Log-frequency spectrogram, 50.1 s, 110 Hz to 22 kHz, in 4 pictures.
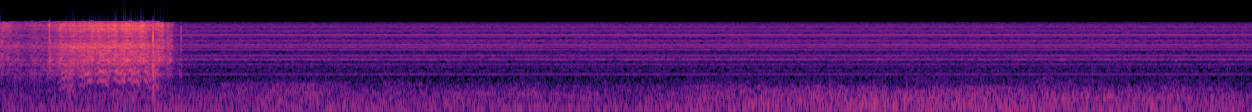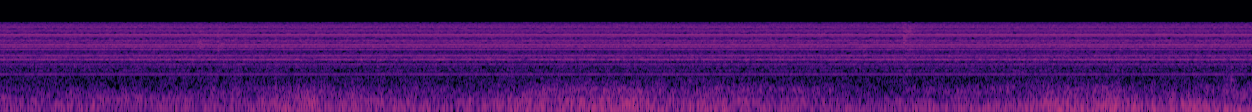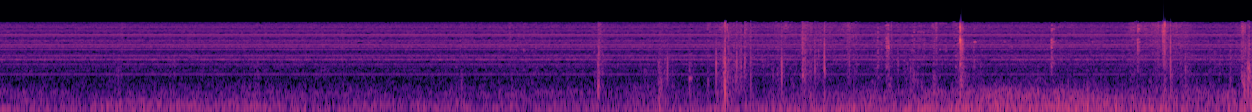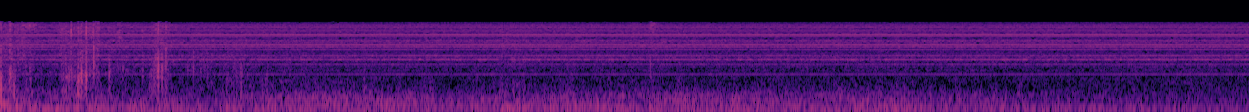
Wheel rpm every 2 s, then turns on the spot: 30, 0, 0, 0, 0, 0, 0, 0, 0, 0, 0, 0, 0, 0, 0, 0, 0, 0, 0, 0, 0, 0, 0, 0, 0.
none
